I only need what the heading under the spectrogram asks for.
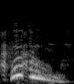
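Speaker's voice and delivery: high, loud woo; excited whoop. Real, not acted. Host reacting to a spicy episode, excited whoop.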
